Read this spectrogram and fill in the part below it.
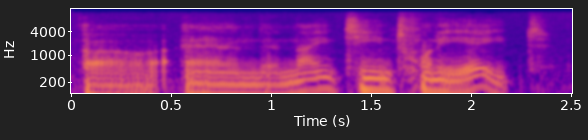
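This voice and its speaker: An elderly American man recalls old times in an interview. His voice is low and mellow with a gravelly edge. He speaks haltingly, feeling his way through memories. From Chicago, United States. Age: 70s or older. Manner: halting, searching recollection. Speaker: radio veteran being interviewed. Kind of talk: reminiscing interview.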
